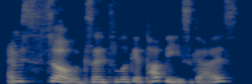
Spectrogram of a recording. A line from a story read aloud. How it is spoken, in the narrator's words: I said excitedly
